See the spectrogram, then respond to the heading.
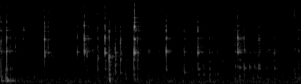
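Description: Glass being tapped, producing a rapid series of light, bright clinks with ringing tones around 2 kHz that die away almost instantly. The taps come at uneven intervals, a few louder than the rest, over a quiet background.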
